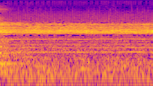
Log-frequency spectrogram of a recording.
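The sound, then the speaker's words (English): A phone buzzes steadily against a chair, a continuous mid-high vibrating drone with dense harmonic bands, holding at an even loudness for about two seconds with no voices. “This is the chair,”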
